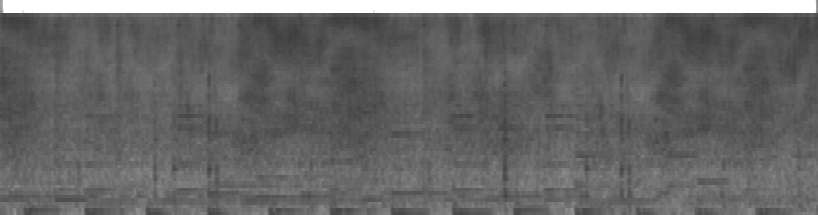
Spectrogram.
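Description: Minced pork and fermented fish paste (prahok) sizzling steadily in a frying pan as they are stirred with a wooden spatula. Background music with a regular low beat plays along.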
